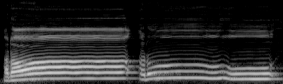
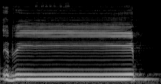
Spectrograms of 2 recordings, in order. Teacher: جب را کے اوپر زبر اور پیش ہوگی تو اس کو ہم نے موٹا پڑھنا ہے، جب زیر ہوگی تو اس کو ہم نے باریک پڑھنا ہے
